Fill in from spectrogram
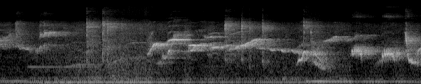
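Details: Young male White-rumped shama kept at home, newly moulted, singing hard with two other birds nearby: a faint whistle, then loud tumbling whistled phrases with harsh overtones.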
